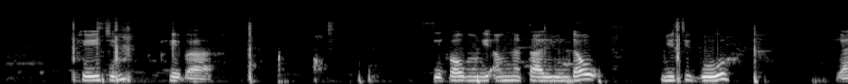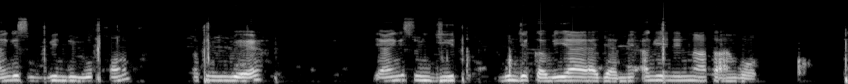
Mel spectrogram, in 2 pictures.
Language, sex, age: Wolof, male, 18-24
